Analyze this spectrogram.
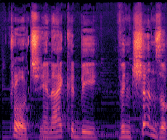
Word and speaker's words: Croci: Vince Croci. Yes. Is that how you pronounce it? Yes, we've Americanized it, Michael. It should be Croci. Croci.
